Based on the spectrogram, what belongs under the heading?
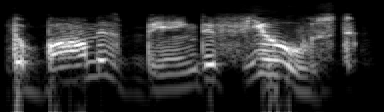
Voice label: Professional Radio bot bomb defusing; Counter-Strike: Global Offensive

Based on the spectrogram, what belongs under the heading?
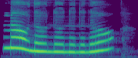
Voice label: Female

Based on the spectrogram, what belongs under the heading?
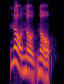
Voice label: Concerned; Megabyte

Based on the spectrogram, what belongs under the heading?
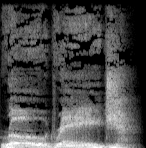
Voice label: Voices Announcer Reward

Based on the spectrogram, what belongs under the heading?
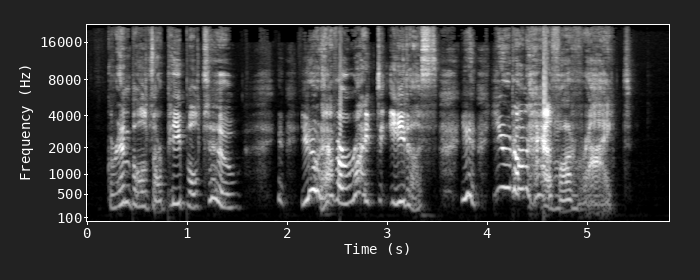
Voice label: Male Begging

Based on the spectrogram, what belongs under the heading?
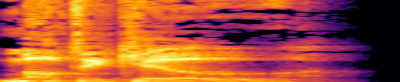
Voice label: Voices Announcer Reward

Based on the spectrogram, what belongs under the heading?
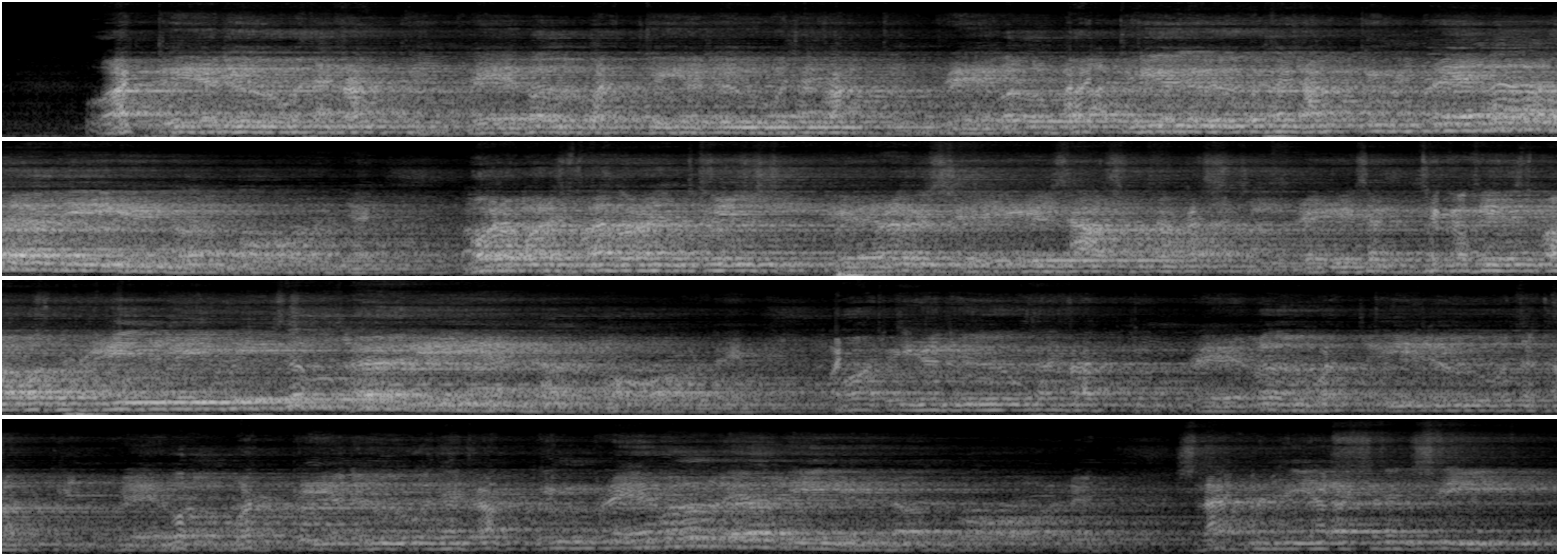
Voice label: Voices Drunken; Gribble

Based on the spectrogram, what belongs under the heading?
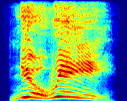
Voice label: Voices Jamaican No Way

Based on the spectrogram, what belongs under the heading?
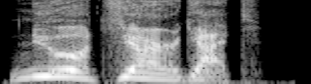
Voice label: Voices Jamaican New Target

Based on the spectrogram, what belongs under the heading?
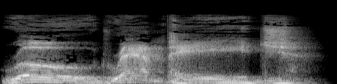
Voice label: Voices Announcer Reward

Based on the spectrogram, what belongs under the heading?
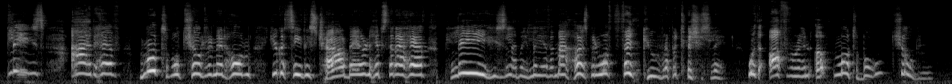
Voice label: Voices Female Beggings

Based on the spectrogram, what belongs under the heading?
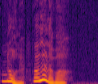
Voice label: Concerned; Good Pizza, Great Pizza; Android; Octavia

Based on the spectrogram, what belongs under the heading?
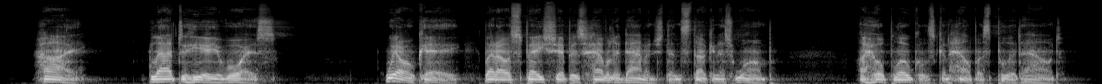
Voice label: Voice Dialog; We Are the Dwarves

